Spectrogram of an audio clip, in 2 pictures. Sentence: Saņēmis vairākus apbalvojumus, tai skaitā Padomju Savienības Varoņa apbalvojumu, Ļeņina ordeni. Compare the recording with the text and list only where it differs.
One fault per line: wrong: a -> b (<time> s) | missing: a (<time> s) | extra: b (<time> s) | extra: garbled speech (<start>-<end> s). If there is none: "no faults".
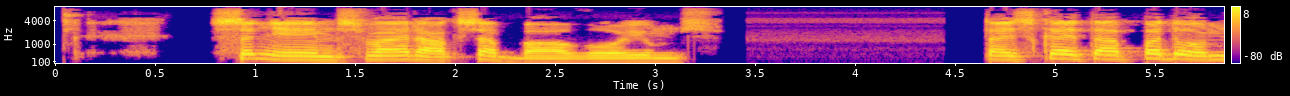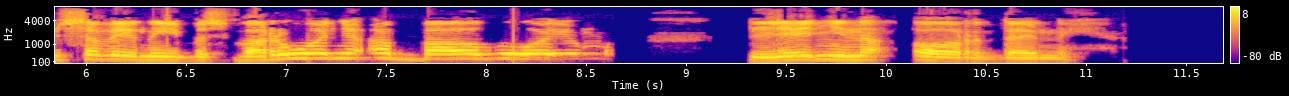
no faults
